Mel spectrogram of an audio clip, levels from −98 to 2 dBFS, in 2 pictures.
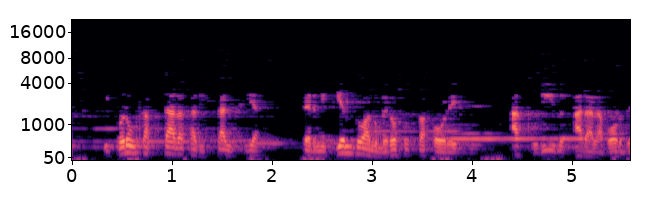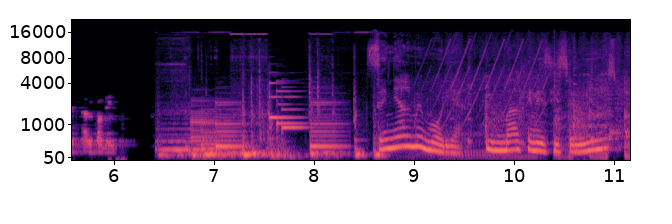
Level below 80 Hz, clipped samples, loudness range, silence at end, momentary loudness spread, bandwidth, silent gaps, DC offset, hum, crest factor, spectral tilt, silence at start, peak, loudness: -66 dBFS; under 0.1%; 5 LU; 0 s; 12 LU; 16 kHz; 6.30-6.36 s; under 0.1%; none; 22 dB; -6 dB/octave; 0 s; -12 dBFS; -33 LUFS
